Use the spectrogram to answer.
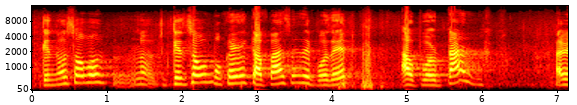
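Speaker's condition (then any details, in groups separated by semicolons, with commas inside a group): Cerebral palsy; began speaking at age six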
